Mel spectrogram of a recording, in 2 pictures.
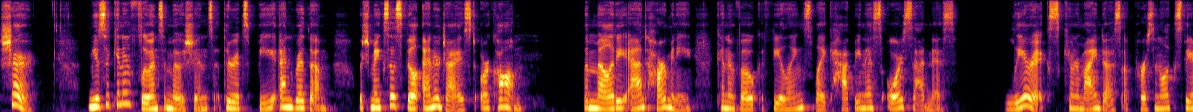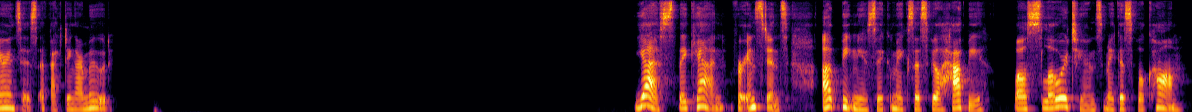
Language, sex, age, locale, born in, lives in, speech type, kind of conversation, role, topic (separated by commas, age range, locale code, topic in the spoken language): English, female, 30-34, en-US, United States, United States, read, expert-assistant, expert, Explain how music influences moods and emotions.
